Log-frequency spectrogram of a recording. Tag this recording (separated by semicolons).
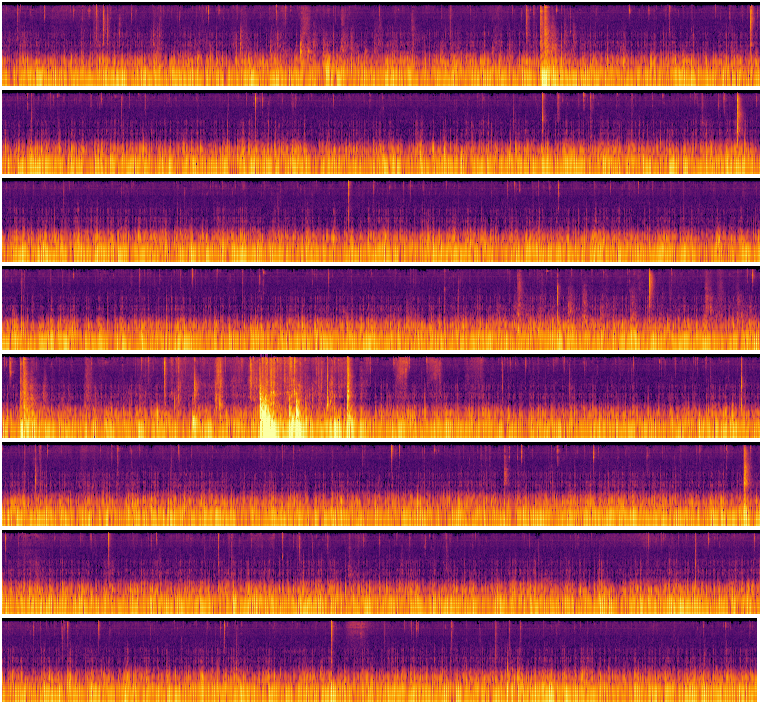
atmospheric; door; fire; wood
